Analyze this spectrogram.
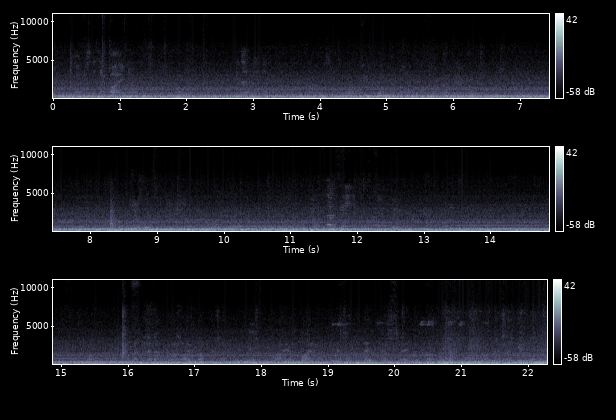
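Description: A tram rumbles steadily along its tracks, heard from inside.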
